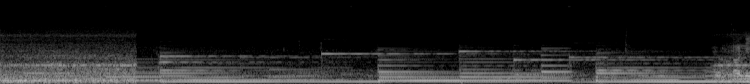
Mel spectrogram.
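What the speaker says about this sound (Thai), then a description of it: "ตอนนี้เราอยู่ในขบวนรถไฟ" Steady rumble and whine inside a moving above-ground train car in Berlin, with shifting mechanical tones rising and stepping as the train runs.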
